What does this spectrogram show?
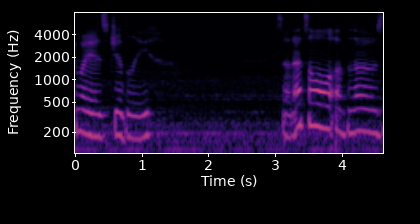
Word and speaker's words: Ghibli: That is actually how you pronounce Ghibli correctly. A lot of people say Ghibli or whatever. But the correct way is Ghibli.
